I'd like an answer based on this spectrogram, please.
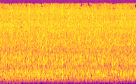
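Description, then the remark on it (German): The glacier-fed Rio Juncal in the Andes rushes steadily from the glacier down into the valley, a dense, even roar of churning water that stays constant throughout with no voices. “Vom Gletscher aus fließt der Rio Juncal ins Tal.”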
